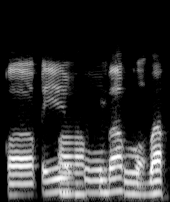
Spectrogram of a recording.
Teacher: Ingat yang harus diperhatikan qaf ketika sukun jangan sampai tidak memantul tapi harus memantul, mau di tengah mau di akhir harus memantul ya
